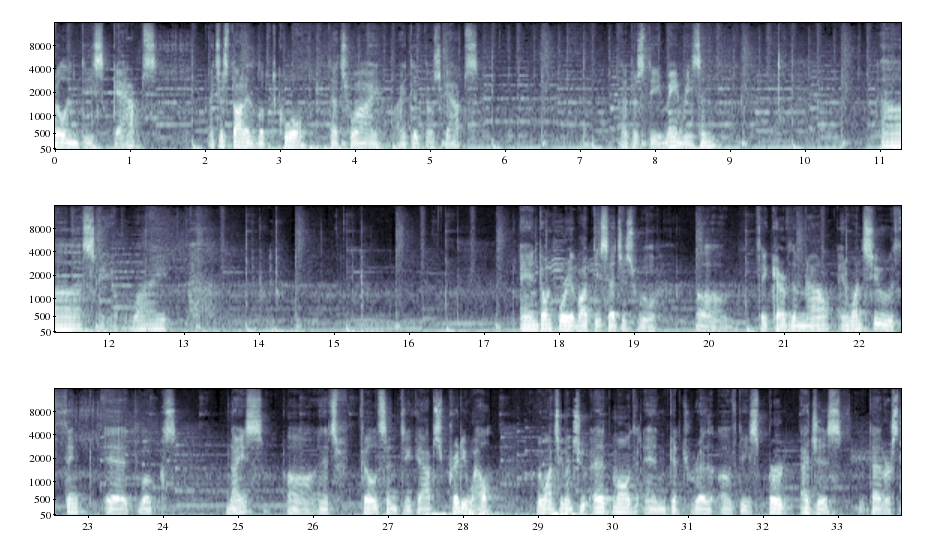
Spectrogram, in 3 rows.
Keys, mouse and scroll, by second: 0.7-1.7 middle drag, 1.9-3.0 middle drag, 3.0 s, 6.5-8.0 middle drag, 8.5 middle click, 11.3 s, 13.2 click, 14.2 s, 15.5 s, 18.5-18.9 drag, 24.7 middle click, 28.9 middle click, 30.1 Tab.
